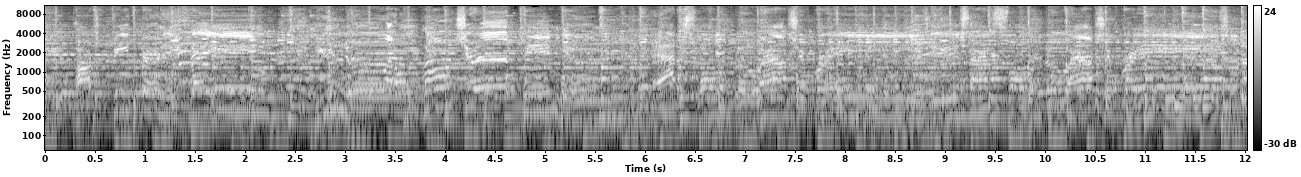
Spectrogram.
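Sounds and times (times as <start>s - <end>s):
acoustic guitar picking: 0.0s - 12.0s
banjo: 0.0s - 12.0s
upright bass line: 0.0s - 12.0s.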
